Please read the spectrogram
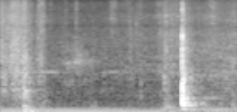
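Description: A single sharp knock near the end, over a low steady hum, typical of old boards being handled and pried loose.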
